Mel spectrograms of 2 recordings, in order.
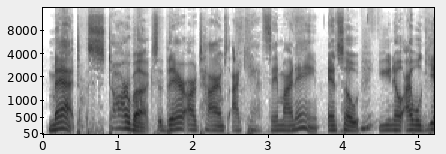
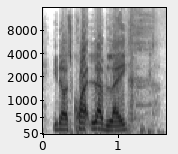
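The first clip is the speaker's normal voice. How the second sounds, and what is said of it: Imperfect put-on British accent. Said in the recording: “I have to be British ... I will be British ... it's not a quite good accent”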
